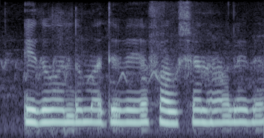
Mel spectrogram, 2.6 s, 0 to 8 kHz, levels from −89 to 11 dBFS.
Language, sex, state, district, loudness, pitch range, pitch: Kannada, female, Karnataka, Bidar, -14 LUFS, 220-240 Hz, 235 Hz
